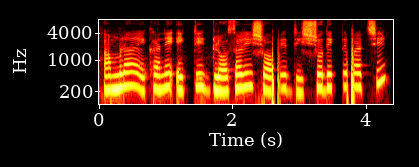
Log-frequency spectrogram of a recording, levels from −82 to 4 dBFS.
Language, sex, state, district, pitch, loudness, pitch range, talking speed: Bengali, female, West Bengal, Alipurduar, 245 Hz, -14 LUFS, 220-260 Hz, 110 wpm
